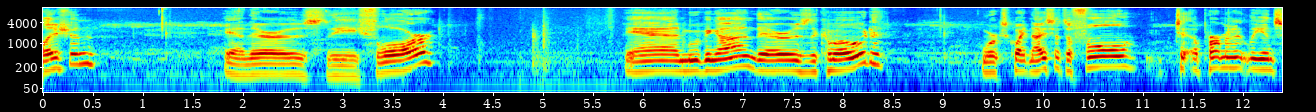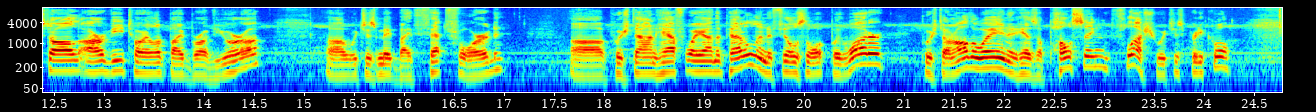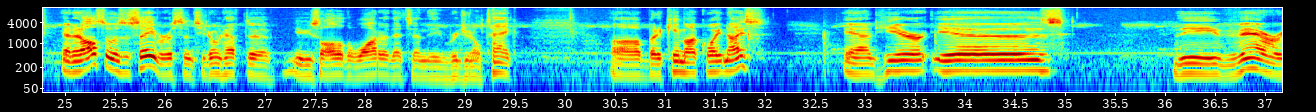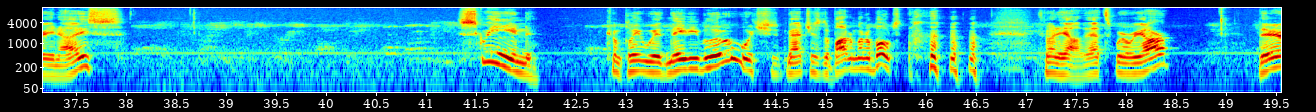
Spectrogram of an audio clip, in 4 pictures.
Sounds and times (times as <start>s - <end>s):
Speech: 0.0s - 4.2s, 5.8s - 8.6s, 9.4s - 14.6s, 15.2s - 17.0s, 17.6s - 24.3s, 24.9s - 29.6s, 30.4s - 32.1s, 32.7s - 45.8s, 47.1s - 49.5s
Inside, small room: 0.0s - 49.5s.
